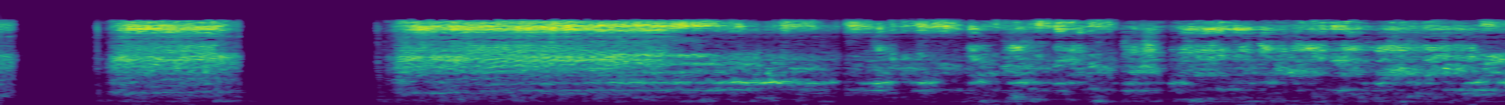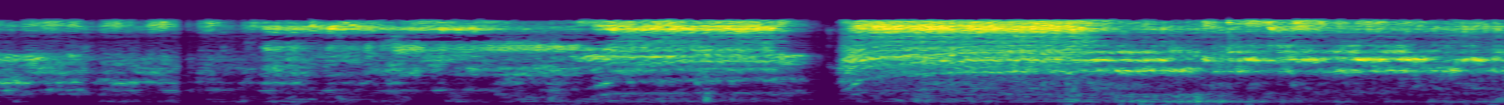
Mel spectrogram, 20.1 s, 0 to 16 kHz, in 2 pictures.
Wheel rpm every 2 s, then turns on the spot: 20, 40, 70, 70, 70, 70, 70, 80, 140, 160.
none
